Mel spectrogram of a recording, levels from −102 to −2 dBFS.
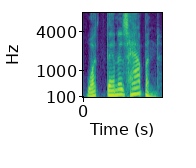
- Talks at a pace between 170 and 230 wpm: Yes, average, 200 wpm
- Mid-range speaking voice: Yes, medium, 150 Hz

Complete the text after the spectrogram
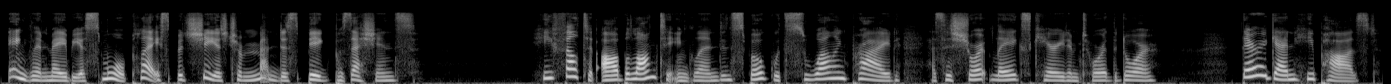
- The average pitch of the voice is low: No, high, 215 Hz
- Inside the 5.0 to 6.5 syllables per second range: No, 4.8 syllables/s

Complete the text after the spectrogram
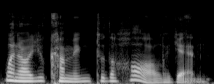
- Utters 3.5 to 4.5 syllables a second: No, 5.4 syllables/s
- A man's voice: Yes, male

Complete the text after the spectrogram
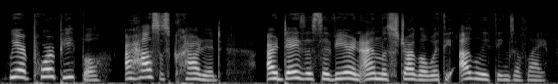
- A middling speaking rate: No, fast, 225 wpm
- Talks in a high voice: Yes, very high, 250 Hz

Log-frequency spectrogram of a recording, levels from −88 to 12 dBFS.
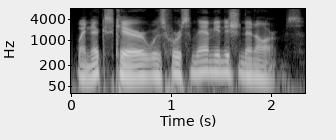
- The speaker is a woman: No, male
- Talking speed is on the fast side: Yes, fast, 230 wpm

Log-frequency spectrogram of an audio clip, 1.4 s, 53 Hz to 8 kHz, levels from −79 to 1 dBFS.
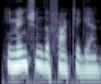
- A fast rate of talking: Yes, fast, 220 wpm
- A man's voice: Yes, male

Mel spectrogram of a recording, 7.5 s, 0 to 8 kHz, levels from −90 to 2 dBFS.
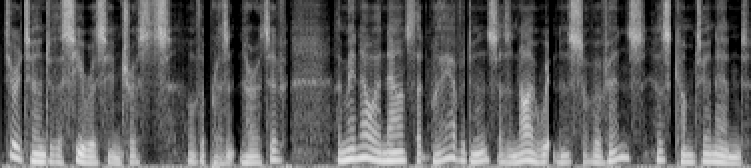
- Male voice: Yes, male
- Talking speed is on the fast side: Yes, fast, 225 wpm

